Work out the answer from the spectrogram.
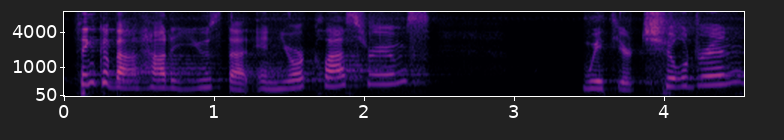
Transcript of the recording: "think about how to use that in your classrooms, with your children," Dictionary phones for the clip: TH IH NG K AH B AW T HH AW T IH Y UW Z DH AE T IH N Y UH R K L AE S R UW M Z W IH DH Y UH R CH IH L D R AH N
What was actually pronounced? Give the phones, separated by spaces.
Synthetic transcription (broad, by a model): TH IH NG K AH B AW T HH AW T IH Y UW Z DH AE T IH N Y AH R K L AE S R UW M Z W IH DH Y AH R CH IH L D R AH N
